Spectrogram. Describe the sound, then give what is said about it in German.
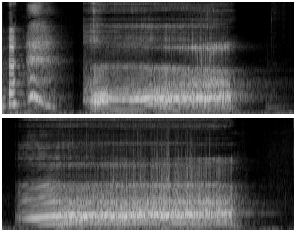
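A person imitates a red deer stag's roar: two long, loud, throaty bellows with rough, grinding harmonics, preceded by a short rising whoop and separated by a brief pause. “War das jetzt ein Sickerhirsch, ein Dammhirsch oder ein Rothirsch? Nein, das sind wir beim Rothirsch.”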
